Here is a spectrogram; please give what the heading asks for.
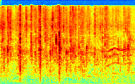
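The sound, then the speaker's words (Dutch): Brief applause from a small group, a faint, steady patter of clapping with a few slightly sharper claps standing out. “Hey, applaus.”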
